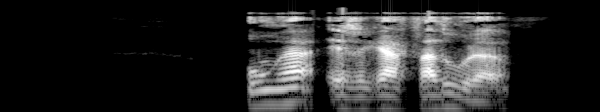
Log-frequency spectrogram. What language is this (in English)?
Galician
